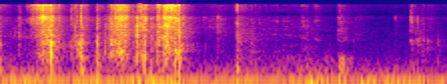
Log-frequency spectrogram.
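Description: Plastic sleeve of a trading-card booster pack being torn open, a crinkly tearing sound in the first second, followed by quieter rustling and small clicks as the pack is handled.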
